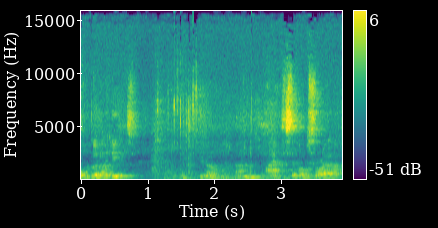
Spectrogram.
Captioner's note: audience laughs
